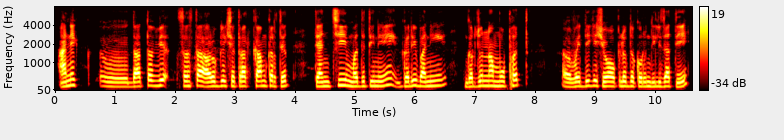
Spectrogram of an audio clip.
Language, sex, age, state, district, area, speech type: Marathi, male, 18-30, Maharashtra, Hingoli, urban, spontaneous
